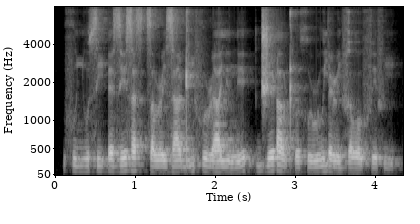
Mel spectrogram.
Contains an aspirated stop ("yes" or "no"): yes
